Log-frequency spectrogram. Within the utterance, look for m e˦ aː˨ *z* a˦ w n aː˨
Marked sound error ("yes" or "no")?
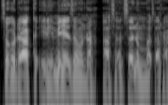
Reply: no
